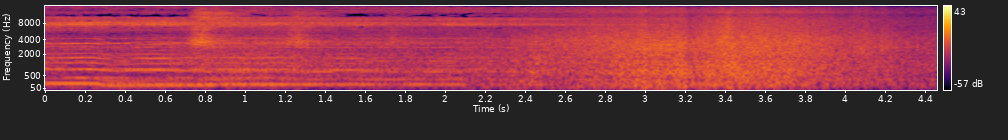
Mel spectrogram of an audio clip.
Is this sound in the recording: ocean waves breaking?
yes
